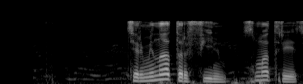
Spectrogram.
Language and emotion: Russian, neutral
